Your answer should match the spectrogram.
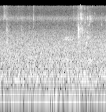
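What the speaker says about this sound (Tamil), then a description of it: "தண்ணி ஊற்றிட்டு நல்லா கொதிக்கிட்டோம்," A steady bubbling simmer of eggplant tamarind curry in a pot, with soft continuous popping and gurgling, close up and without any voices.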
